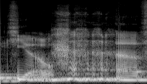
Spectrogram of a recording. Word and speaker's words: Keough: And one day in his apartment complex, he sees Sarah, who is Riley Keough. – Yeah, I don't know how to pronounce her last name. Riley Keough.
